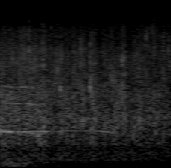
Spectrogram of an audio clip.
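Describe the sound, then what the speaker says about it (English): Crowd at an America First political rally in Arizona applauds, a quiet, distant wash of clapping lasting under two seconds. "Round of applause for Justin Harris."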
